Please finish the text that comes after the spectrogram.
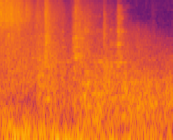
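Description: The main gun of a Dicker Max tank destroyer fires in the Enlisted video game, a loud, close blast followed by a heavy, rumbling roar that fills the short clip and slowly decays.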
